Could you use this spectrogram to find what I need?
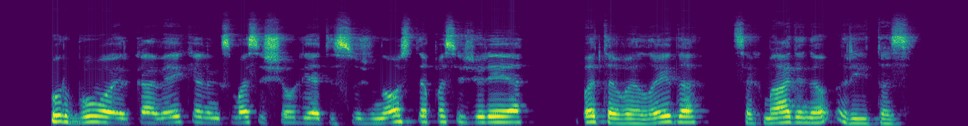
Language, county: Lithuanian, Šiauliai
